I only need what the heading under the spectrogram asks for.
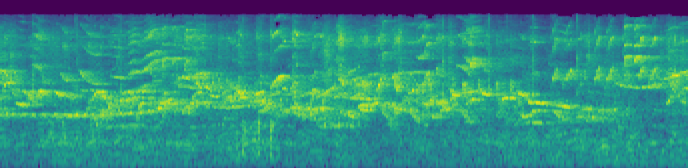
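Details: Vocal white-rumped shama in song after moulting: dense, rapid run of sharp whistles, rising and falling slurs and buzzy notes, delivered nonstop at high pitch for several seconds.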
